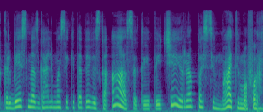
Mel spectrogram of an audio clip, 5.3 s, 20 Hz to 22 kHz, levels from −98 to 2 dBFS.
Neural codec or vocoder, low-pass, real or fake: none; 14.4 kHz; real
